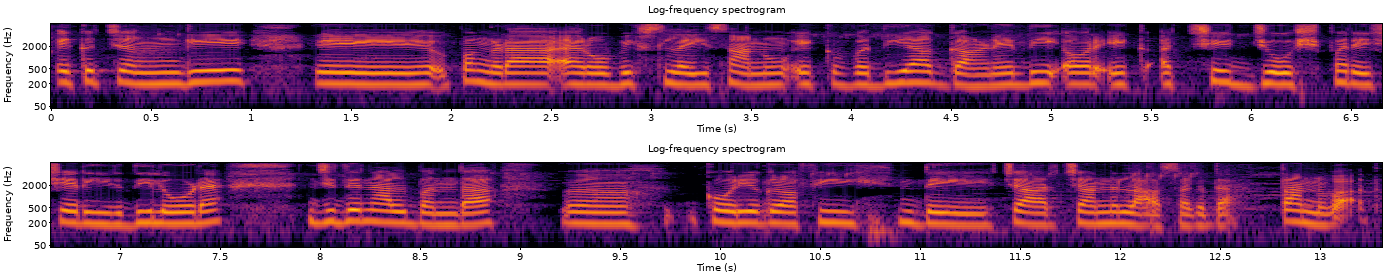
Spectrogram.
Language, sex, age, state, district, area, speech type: Punjabi, female, 30-45, Punjab, Faridkot, urban, spontaneous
